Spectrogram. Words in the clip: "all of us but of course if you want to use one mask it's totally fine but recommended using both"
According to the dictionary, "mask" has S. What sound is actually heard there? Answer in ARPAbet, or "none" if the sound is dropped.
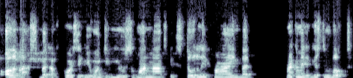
none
